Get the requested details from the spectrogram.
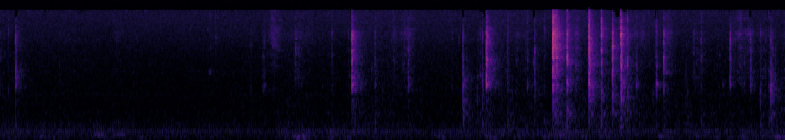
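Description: Fingertips click the buttons of a black, wired, hand-sized hollow plastic gamepad held in both hands. Quiet, sharp, bright clicks come in an irregular patter over a faint steady low hum, growing denser and louder in a quick flurry near the end.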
